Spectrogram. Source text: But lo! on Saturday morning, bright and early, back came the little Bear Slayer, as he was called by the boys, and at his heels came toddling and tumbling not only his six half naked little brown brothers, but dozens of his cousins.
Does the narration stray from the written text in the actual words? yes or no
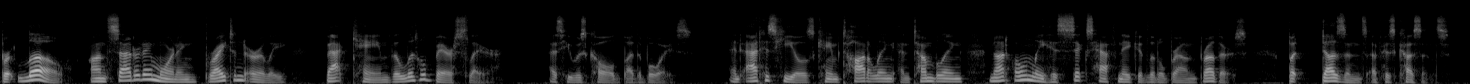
no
